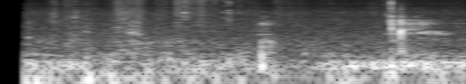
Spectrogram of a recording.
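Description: Dogs faintly heard, a few short, quiet sounds over low background noise, with a brief click near the end.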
